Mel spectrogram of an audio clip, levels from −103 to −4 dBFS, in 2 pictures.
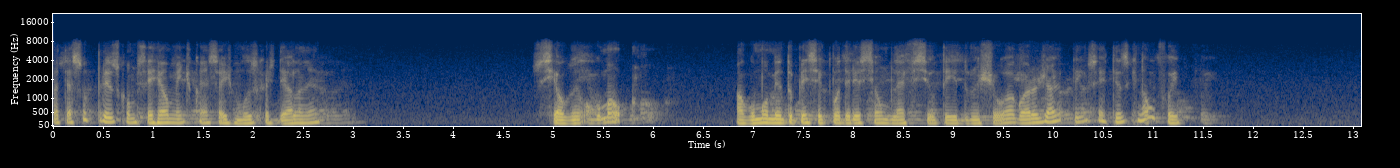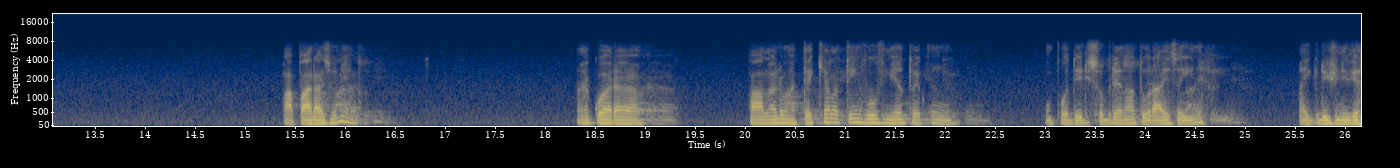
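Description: From start to finish, every phrase is followed about a third of a second later by a quieter, thinner copy of itself, about 19 dB down. This is echo with no canceller: the far end's loudspeaker feeds its microphone and the round trip returns the talker's own speech. Unlike room reverberation, which smears each syllable into a decaying tail, this is a distinct delayed repeat, set apart by a gap.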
